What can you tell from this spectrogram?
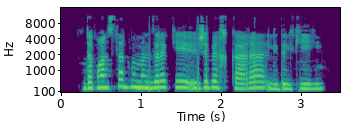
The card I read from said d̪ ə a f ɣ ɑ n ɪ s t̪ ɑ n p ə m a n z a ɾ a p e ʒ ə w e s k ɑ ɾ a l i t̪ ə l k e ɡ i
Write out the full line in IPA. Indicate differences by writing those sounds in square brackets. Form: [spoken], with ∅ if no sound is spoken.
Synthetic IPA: d̪ ə a f ɣ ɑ n ɪ s t̪ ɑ n p ə m a n z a ɾ a [k] e ʒ ə [b] e [x] k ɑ ɾ a l i [d̪] ə l k e ɡ i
